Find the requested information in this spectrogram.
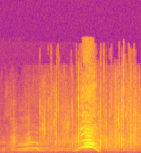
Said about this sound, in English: You're clapping real big, but I don't know if you like where this one's going to go.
